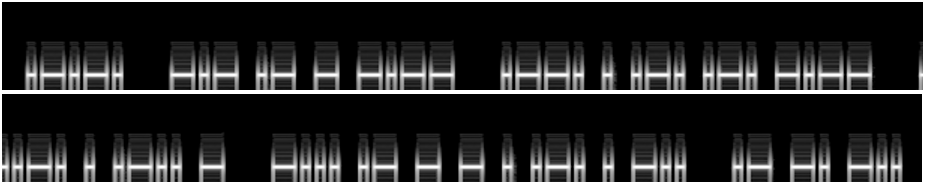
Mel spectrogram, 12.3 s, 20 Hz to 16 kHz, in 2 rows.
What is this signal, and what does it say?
Morse code, heard as a keyed tone, about 25 wpm, 550 Hz. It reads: <AR> KATY PERRY FELT BATTERED AND
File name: podcast / News headlines-1x-25x25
